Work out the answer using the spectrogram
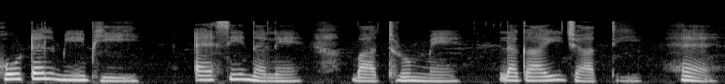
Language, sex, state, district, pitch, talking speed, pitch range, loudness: Hindi, female, Rajasthan, Bikaner, 170 Hz, 85 wpm, 155-200 Hz, -17 LUFS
